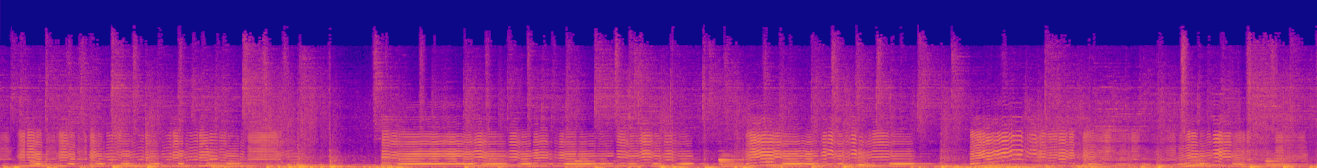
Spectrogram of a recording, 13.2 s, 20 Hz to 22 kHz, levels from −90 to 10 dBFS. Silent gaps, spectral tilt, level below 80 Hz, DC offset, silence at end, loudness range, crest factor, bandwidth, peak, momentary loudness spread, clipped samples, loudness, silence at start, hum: none; -4.5 dB/octave; -54 dBFS; under 0.1%; 0 s; 1 LU; 14 dB; 18.5 kHz; -6 dBFS; 5 LU; under 0.1%; -19 LUFS; 0 s; none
